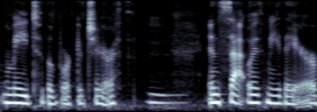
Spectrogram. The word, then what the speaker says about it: Cherith: And I thought about the story of the ravens and the Brook of Cherith.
